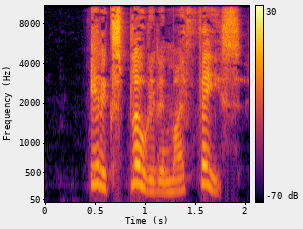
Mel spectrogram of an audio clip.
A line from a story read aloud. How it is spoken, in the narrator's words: said angrily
